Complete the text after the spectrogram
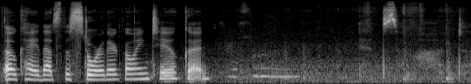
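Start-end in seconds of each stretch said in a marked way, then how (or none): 3.8-4.7 breathy unvoiced whisper, barely there. Real, not acted. Child murmurs to herself while drawing, whispered.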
